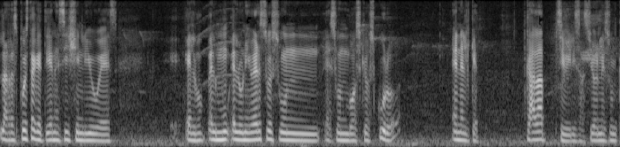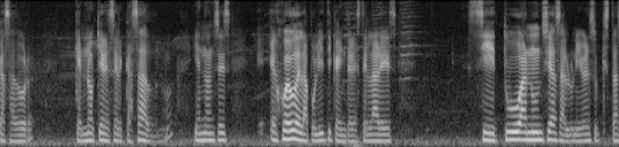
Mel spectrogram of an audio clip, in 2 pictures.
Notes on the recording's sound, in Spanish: Nos trasladamos al hermoso Parque Chapultepec donde tuvo lugar esta grabación.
